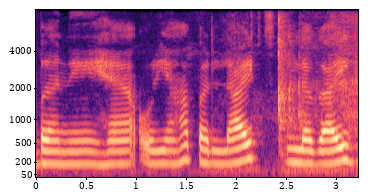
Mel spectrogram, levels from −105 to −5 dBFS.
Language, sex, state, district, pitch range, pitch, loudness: Hindi, female, Chandigarh, Chandigarh, 180-200 Hz, 185 Hz, -16 LUFS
